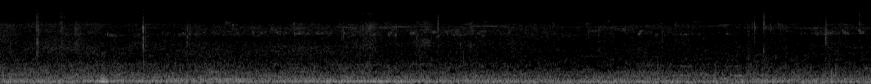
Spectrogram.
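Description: Steady outdoor background noise with a faint low hum, and one short sharp knock about a second in.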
